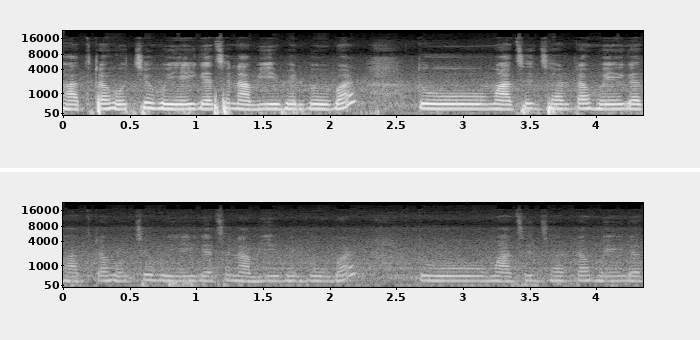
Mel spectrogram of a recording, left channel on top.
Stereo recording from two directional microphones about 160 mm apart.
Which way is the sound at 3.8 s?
45° left (ahead or behind).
